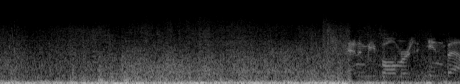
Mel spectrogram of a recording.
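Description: Railguns fire in Homeworld: Deserts of Kharak, a heavy continuous rumbling barrage of booming shots that eases off as a voice starts talking near the end.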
